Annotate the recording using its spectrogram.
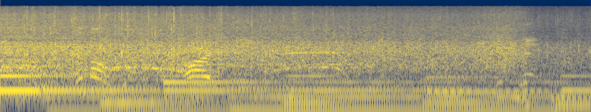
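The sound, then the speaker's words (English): Steady, dense applause from a crowd in Pittsburgh as a pastor comes up keeps a constant hiss-like clatter for several seconds, with sustained organ or keyboard chords holding underneath and shifting pitch partway through. “Give him a big old hand as he comes, would you?”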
